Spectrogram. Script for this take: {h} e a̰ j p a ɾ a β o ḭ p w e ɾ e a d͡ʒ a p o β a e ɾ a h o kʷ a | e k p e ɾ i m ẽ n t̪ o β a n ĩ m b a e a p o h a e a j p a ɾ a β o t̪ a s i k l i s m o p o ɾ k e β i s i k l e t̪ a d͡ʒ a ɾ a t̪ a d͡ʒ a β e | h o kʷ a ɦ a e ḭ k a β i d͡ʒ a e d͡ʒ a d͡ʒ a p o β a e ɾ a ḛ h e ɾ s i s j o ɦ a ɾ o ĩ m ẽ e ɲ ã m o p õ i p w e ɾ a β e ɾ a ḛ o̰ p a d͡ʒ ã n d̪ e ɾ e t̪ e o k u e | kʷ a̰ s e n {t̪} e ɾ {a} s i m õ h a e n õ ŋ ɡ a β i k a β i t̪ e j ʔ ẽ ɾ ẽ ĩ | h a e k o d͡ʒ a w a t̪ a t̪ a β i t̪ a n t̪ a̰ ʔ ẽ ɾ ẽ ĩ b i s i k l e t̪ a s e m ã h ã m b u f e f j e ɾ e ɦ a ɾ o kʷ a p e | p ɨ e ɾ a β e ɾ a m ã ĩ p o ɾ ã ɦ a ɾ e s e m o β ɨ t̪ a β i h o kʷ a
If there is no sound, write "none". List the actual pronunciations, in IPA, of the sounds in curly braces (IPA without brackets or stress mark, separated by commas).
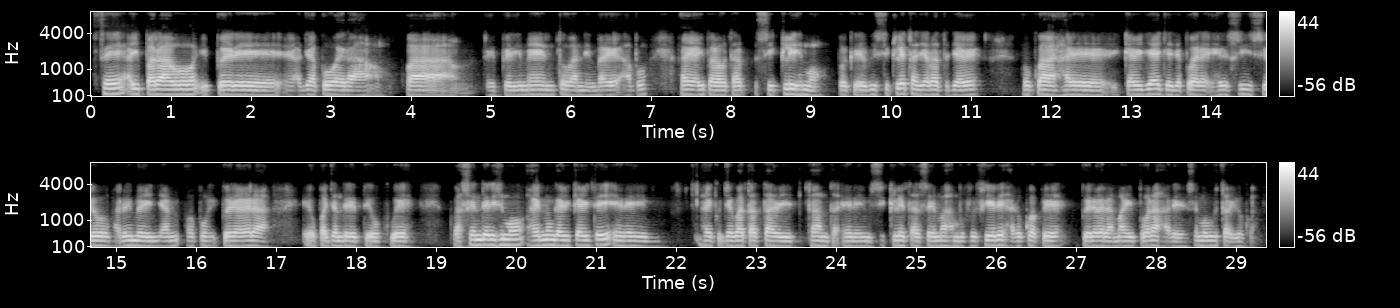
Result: s, d̪, i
